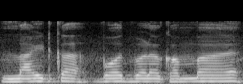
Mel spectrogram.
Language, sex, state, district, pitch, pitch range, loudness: Hindi, male, Uttar Pradesh, Lucknow, 140 Hz, 135-145 Hz, -13 LUFS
